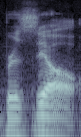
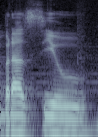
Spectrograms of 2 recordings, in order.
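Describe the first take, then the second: First: The final L is dark, from the throat. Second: The final L sounds like a U vowel. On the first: The speaker calls it right. "É um som mais gutural, ele vem do fundo da garganta" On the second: The speaker calls it wrong. "Não é igual ao nosso U de pastel"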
